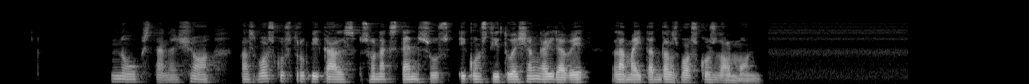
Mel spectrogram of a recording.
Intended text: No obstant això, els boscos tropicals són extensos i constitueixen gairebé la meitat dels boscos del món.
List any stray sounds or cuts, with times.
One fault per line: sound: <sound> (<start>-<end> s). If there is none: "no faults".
no faults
